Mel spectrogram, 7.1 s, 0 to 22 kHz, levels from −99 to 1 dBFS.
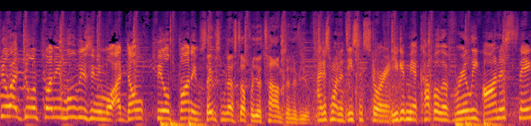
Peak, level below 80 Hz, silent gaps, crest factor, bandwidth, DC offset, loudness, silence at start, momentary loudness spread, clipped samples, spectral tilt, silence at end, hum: -4 dBFS; -30 dBFS; none; 12 dB; 15.5 kHz; under 0.1%; -17 LUFS; 0 s; 4 LU; under 0.1%; -4.5 dB/octave; 0 s; none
